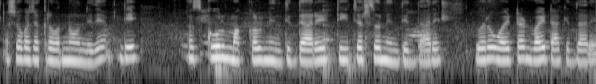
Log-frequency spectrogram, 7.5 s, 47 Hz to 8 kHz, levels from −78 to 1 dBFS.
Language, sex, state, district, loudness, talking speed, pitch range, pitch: Kannada, female, Karnataka, Dharwad, -18 LUFS, 105 wpm, 195-220 Hz, 205 Hz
